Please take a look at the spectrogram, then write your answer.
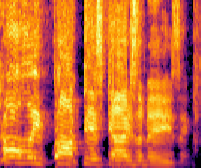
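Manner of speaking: high, loud amazed shout; a loud thrilled exclamation; excited. Retold or imitated. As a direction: cheer like a fan marking out. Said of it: "And I'm like".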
